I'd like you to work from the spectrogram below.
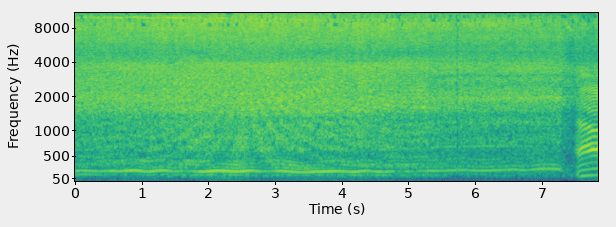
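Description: A pulling truck engine with a four-and-a-half-inch turbo exhaust and pulling tires roars in a loud, sustained drone of nearly level pitch, then dips briefly before a sharp rising rev at the end.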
